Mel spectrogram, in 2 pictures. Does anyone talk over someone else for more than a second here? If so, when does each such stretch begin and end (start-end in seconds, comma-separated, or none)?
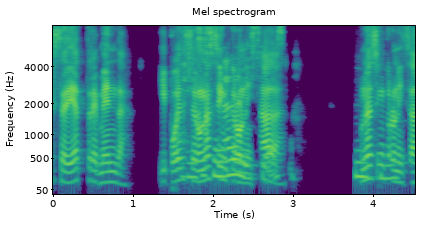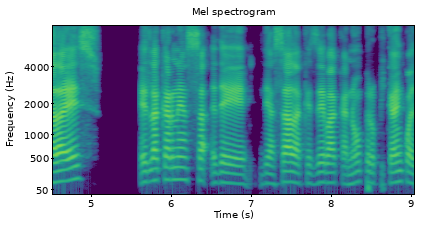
1.5-2.9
